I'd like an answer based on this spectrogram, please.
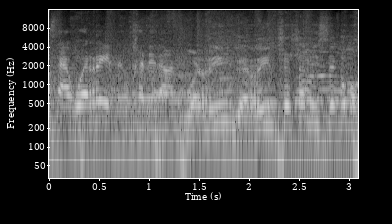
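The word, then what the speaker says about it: Güerrín: Guerrín, yo ya ni sé cómo se dice. Me dijeron que era Guerrín, con la diéresis Guerrín, pero la gente dice Guerrín. No escucho la palabra diéresis desde que iba a la escuela.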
